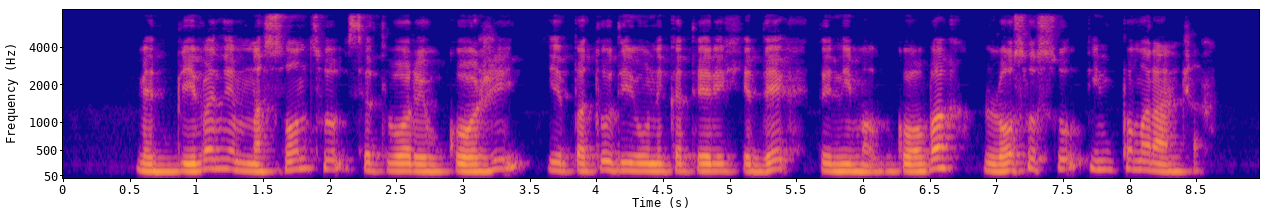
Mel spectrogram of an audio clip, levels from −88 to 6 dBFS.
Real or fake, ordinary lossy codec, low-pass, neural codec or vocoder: fake; none; 7.2 kHz; codec, 16 kHz, 8 kbps, FunCodec, trained on LibriTTS, 25 frames a second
